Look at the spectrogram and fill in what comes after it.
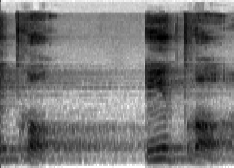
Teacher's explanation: تو میں بھی قلقلہ کر رہے ہیں اور تو کو موٹا کر کے پڑھ رہے ہیں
